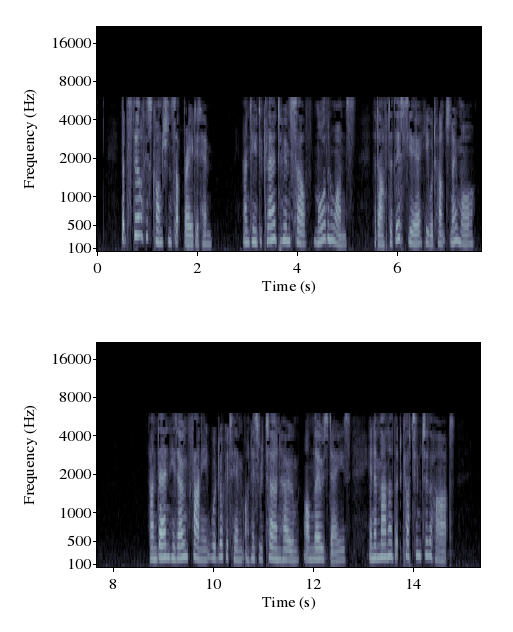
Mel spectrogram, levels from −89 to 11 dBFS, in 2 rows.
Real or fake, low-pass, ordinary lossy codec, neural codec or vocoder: real; 7.2 kHz; MP3, 24 kbps; none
